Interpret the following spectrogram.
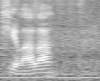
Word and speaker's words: Kirara: Some people call her Kiraabra because it's spelled Kirara, but it's pronounced Kilala from uh Inuasha.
